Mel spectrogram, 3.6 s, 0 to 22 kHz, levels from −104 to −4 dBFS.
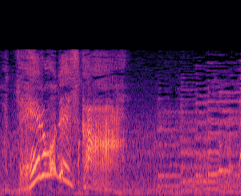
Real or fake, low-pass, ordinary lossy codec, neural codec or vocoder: fake; none; none; codec, 16 kHz, 16 kbps, FreqCodec, larger model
